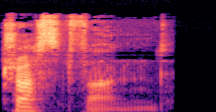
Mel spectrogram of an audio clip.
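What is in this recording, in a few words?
"trust fund", British English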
